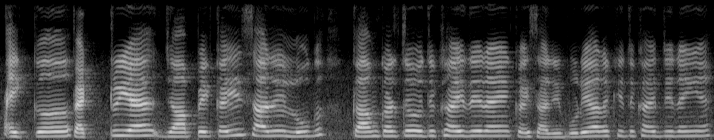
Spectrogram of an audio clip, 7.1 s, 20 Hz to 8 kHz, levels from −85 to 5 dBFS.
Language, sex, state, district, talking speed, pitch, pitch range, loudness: Hindi, female, Uttarakhand, Tehri Garhwal, 195 wpm, 270 Hz, 250-280 Hz, -18 LUFS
